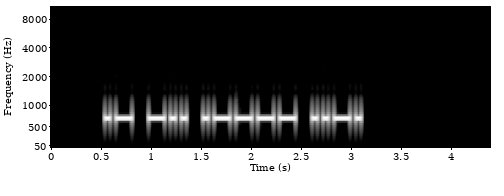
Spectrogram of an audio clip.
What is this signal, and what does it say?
Morse code, heard as a keyed tone, about 22 wpm, 700 Hz. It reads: AD1F
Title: USA Call Signs - 4 Characters - Repeated 3x - 22wpm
